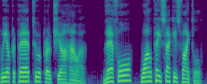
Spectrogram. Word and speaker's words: Yahowah: being concerned about, and regarding moving toward, Yahowah, Yahowah, the proper pronunciation of Yahowah, our Eloah, God as directed in his Torah,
